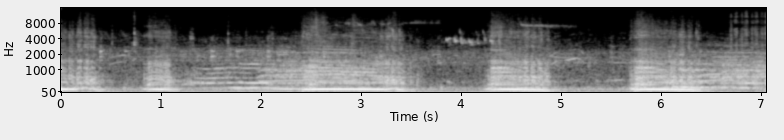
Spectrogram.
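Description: A male lion gives a series of deep, rumbling roars, each a low drawn-out groan repeated every few seconds.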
